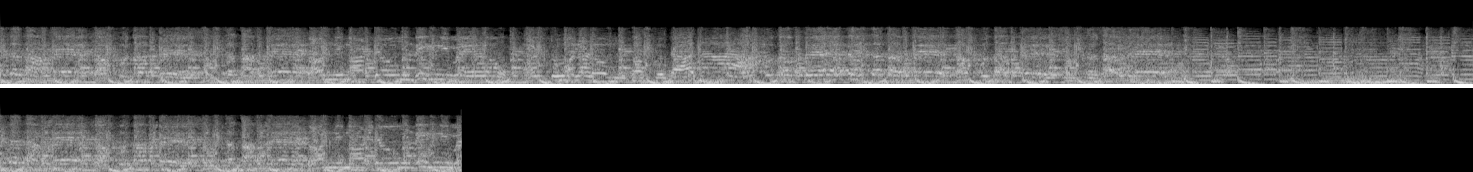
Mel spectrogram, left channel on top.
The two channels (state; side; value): drops out; right; at 4.7 s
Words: తప్పే తప్పు తప్పే సొంత తప్పే. దాన్ని నాట్యం దీన్ని మేళం అంటూ అనడం తప్పు కాదా? తప్పు తప్పే పెద్ద తప్పే తప్పు తప్పే సొంత తప్పే.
